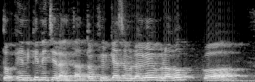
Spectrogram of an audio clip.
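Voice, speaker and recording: A man's voice: high voice, a little fast, a little mellow. A man teaching a Hindi grammar lesson, explaining step by step, often checking in with his viewers and calling them friends. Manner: addresses viewers as friends, repeats "theek hai" often. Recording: echoey room, dull lo-fi sound, faint noise.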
